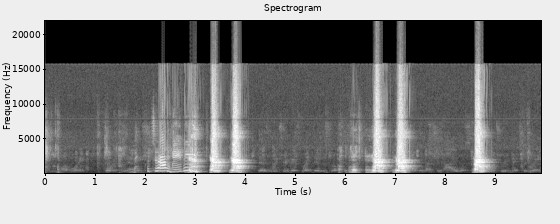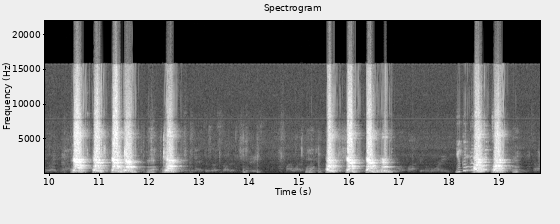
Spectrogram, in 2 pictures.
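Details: Klaus, a 5-month-old German Shepherd puppy meeting a new water buffalo horn, gives bursts of two to four loud, harsh barks every few seconds, with quieter whines and grumbles between the bursts.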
